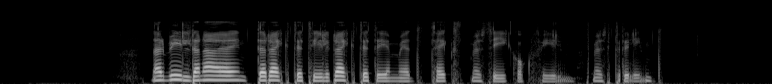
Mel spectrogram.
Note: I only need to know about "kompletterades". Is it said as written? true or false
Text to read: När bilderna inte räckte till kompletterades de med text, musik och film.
false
